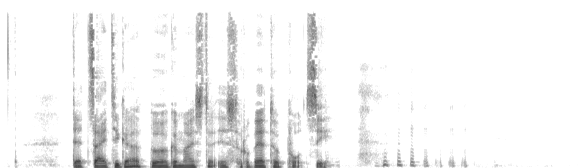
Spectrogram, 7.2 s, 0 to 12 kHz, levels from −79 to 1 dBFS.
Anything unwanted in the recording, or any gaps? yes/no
yes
